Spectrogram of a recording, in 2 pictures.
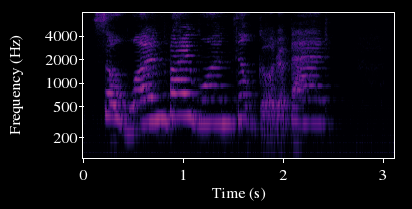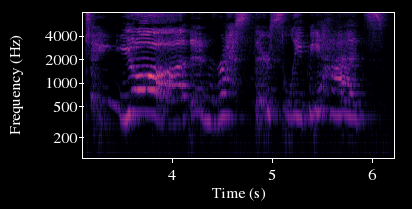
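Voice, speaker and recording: A woman reads a children's bedtime story in a high, lively voice. Her delivery is very slow and theatrical, shaping each rhyme with care and playing with dynamics. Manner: expressive, theatrical, swinging from booming to hushed whispers. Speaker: author reading her own picture book aloud. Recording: roomy, echoing room sound.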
